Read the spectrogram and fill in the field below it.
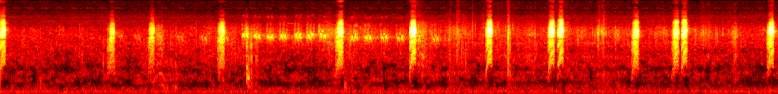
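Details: Sooty-headed bulbul in gecor style, a rapid singing used for luring: short sharp notes repeated irregularly, about once a second, with a brief thin trill near the third second and a low background hum.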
